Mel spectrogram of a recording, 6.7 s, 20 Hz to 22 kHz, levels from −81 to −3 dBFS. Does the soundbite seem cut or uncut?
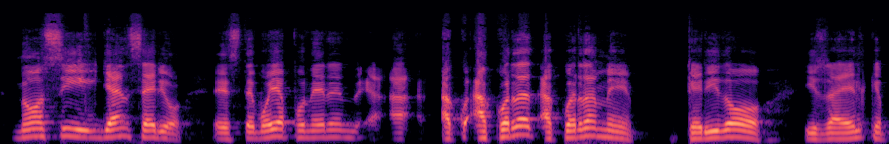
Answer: uncut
